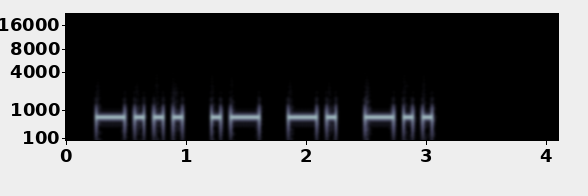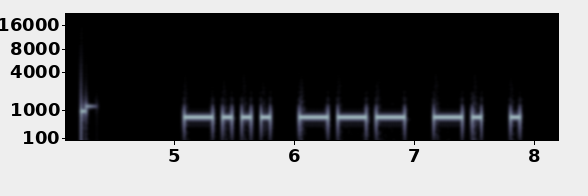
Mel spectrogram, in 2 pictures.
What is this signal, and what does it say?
Morse code, heard as a keyed tone, about 15 wpm, 700 Hz. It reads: BAND BONE
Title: Sentences from Top 1600 Words - New Word Drill Alt - 15wpm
